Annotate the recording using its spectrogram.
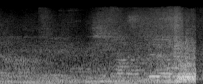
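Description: Indistinct talking in a room over a low steady hum, getting louder near the end.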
